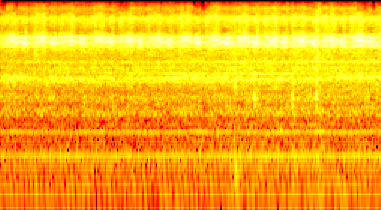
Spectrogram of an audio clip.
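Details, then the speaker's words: Blue Chrysler PT Cruiser at idle just after a new engine was fitted, PCM possibly wrong and PCM/TCM not on the bus: steady high whine and hiss with faint irregular ticking; source unclear; unidentified engine noise at idle. "oh my goodness yeah they did a butcher what is all that noise"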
